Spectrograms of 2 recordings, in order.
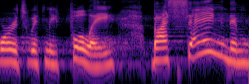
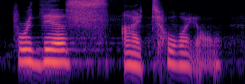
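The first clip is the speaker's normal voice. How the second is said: hesitant, tentative, very slow, swooping musing; 3 semitones lower, 8 dB quieter than usual. Coaching a line said as a statement, but tentative, thinking it over. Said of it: "I want you to say it as a statement, but I want you to say it tentatively. Like you're thinking about".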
